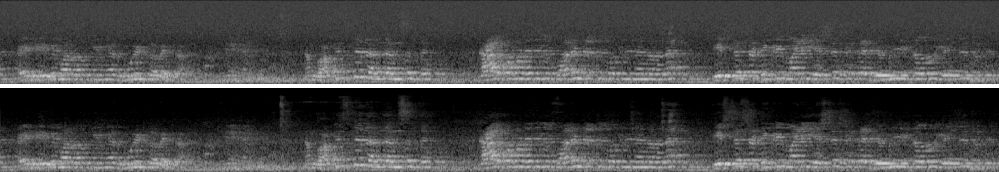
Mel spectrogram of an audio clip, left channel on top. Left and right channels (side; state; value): left; noise; hiss, 11 dB below the sound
